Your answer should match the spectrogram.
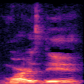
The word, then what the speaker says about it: Marsden: So, uh, I saw on Collider that uh, they had this like best characters voiced by Jason Mart. I think I'm saying his name wrong. Marsden.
